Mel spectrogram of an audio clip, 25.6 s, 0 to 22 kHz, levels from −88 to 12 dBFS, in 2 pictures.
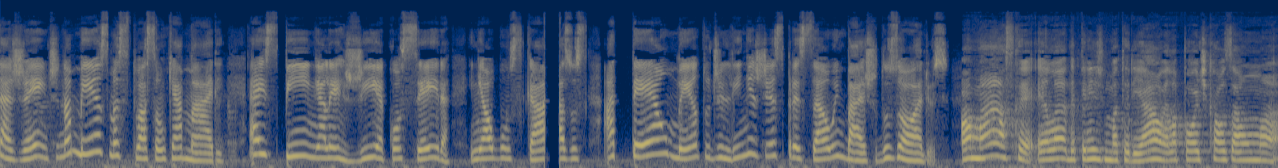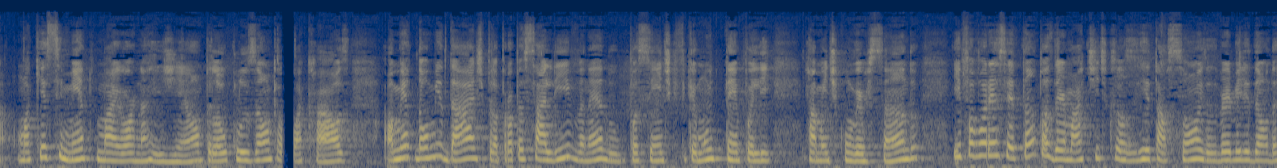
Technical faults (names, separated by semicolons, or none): gap at a join of encoded pieces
